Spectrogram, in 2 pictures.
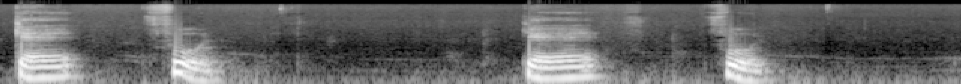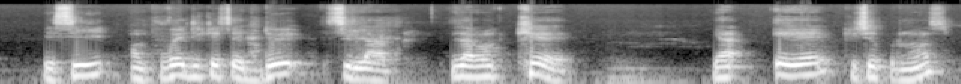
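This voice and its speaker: A man teaching a grammar lesson, slowly and haltingly, repeating himself and correcting his as he goes. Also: fairly high pitch, dark tone, slightly rough. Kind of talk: grammar lesson explaining English adjectives.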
